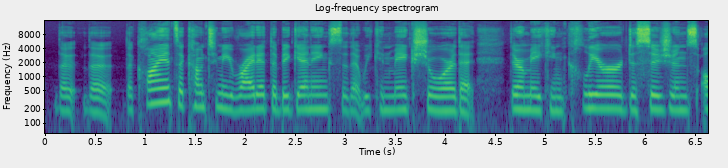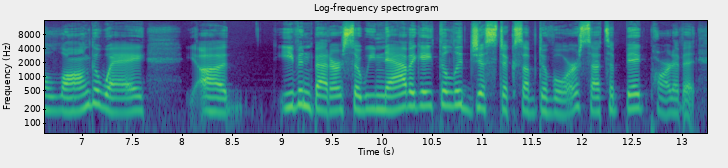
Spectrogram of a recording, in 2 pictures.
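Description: A woman's voice: medium pitch, smooth, dry recording. Earnest Virginia-accented woman divorce coach. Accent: Virginia Southern. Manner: earnest, passionate, speaks in long run-on explanations. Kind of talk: podcast guest discussion.

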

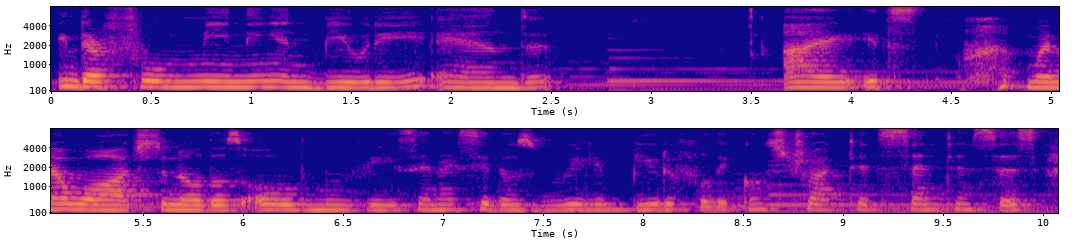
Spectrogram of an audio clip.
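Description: A woman's voice: on the low side, little pitch movement, measured pace, mellow, soft background music. A woman from Brazil with a Brazilian Portuguese accent, hosting a faith podcast in an enthusiastic, chatty way, laughing often. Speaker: podcast host. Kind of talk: casual faith podcast monologue.

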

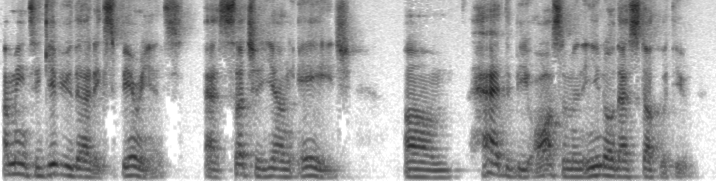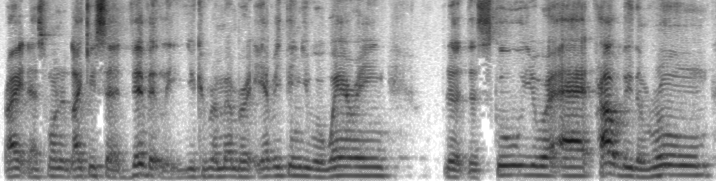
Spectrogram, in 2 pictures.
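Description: A man's voice: mid-range voice, fairly even intonation, moderate pace, creaky, darkish tone. Upbeat man hosting a talk show. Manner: upbeat, enthusiastic. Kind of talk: casual interview.

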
